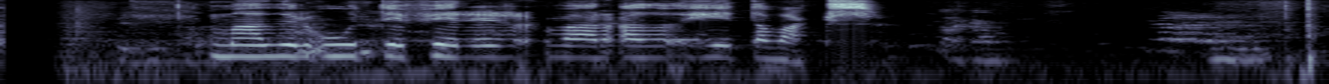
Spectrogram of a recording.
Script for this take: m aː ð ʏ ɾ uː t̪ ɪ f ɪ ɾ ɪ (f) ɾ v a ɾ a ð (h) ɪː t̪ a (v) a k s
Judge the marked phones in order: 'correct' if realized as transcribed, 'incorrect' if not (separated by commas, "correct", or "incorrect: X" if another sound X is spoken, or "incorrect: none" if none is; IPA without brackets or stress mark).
incorrect: none, correct, correct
